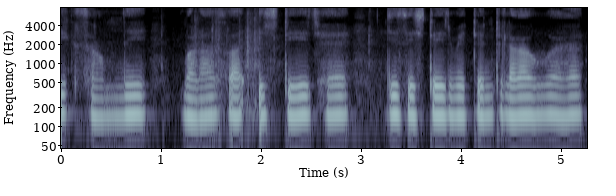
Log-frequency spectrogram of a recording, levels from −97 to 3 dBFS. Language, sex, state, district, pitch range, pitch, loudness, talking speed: Hindi, female, Bihar, Jamui, 145-155 Hz, 150 Hz, -36 LUFS, 135 wpm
